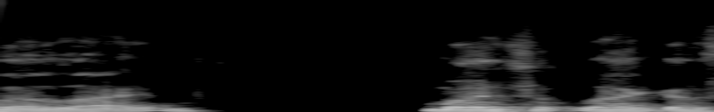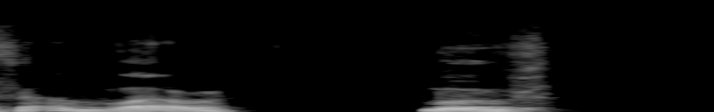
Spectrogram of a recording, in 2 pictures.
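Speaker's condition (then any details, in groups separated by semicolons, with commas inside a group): ALS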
